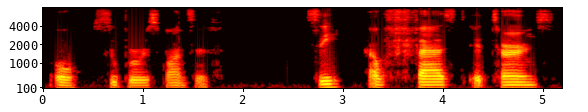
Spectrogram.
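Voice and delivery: usual speaking voice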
